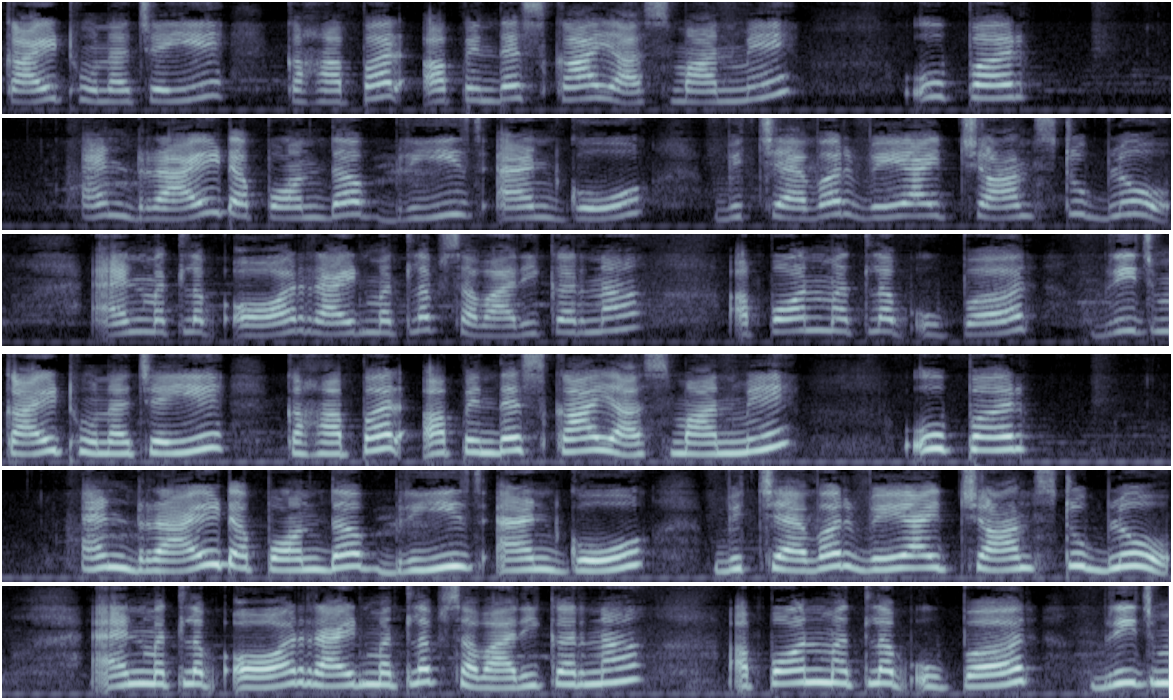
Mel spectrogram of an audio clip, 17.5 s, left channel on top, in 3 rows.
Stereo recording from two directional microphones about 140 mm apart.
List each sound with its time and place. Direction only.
0.0 s speech: 40° right (ahead or behind)
6.4 s speech: 35° right (ahead or behind)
